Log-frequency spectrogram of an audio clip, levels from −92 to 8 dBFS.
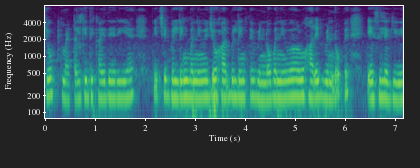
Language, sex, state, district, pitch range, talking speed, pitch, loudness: Hindi, female, Delhi, New Delhi, 180-190 Hz, 235 wpm, 180 Hz, -17 LUFS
